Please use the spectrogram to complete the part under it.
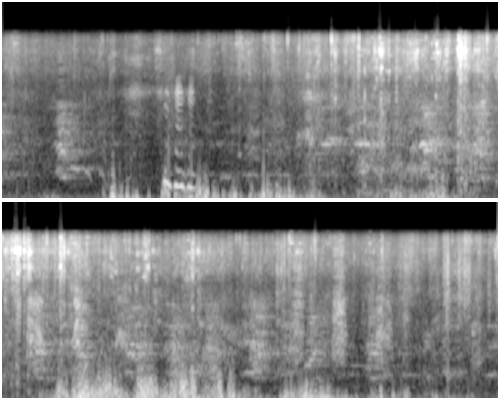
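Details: Siberian Huskies named Zia, Zorra, Luna, Riggo and Olive at playtime, making rough growls, yips and short barks in overlapping bursts, with whines and voices mixed in.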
